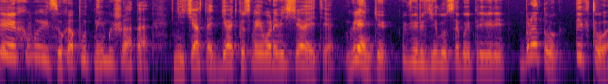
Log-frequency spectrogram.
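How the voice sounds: Putting on a booming character voice, a man with a fairly high pitch, a dark, mellow tone and vocal fry speaks at a moderate pace with big pitch swings and few pauses.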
